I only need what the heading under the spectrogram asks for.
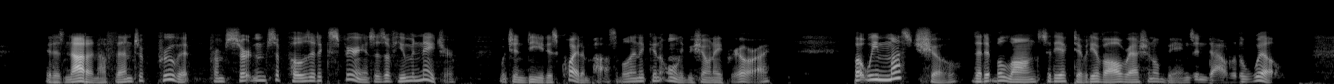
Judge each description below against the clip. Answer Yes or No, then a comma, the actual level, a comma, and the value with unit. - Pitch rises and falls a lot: Yes, wide, 7.2 semitones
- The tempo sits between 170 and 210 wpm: Yes, fast, 205 wpm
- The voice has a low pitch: Yes, low, 130 Hz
